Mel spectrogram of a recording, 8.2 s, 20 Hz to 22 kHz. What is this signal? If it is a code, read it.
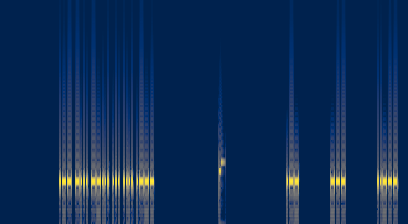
Morse code, heard as a keyed tone, about 44 wpm, spaced as for 25 wpm, 700 Hz. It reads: WB7SHJ WO2
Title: USA Call Signs - 8x Character Spacing - 45wpm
